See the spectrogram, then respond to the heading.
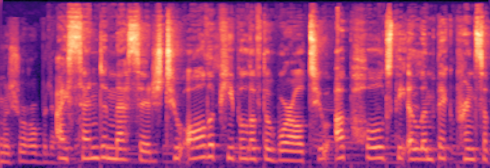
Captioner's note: through translator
